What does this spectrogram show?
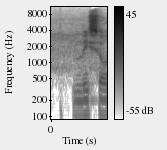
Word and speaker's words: Liso: It's Liso, not Listo. Why am I calling him Listo?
